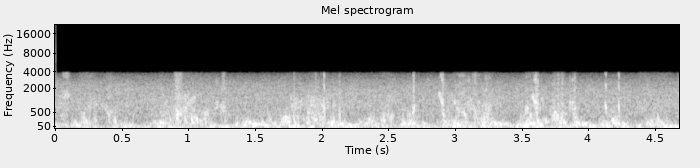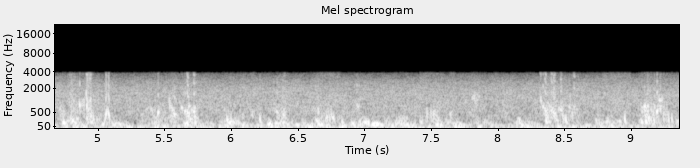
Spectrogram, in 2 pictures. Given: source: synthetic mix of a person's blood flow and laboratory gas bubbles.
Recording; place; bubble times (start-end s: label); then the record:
Doppler ultrasound of blood flow; precordium
0.03-0.10 s: bubbles
0.17-0.50 s: bubbles
0.76-1.32 s: bubbles
1.52-1.64 s: bubbles
1.72-2.21 s: bubbles
2.42-2.73 s: bubbles
2.85-3.33 s: bubbles
3.46-3.97 s: bubbles
4.10-4.27 s: bubbles
4.36-4.64 s: bubbles
4.69-5.12 s: bubbles
5.30-5.81 s: bubbles
5.93-6.45 s: bubbles
6.61-6.87 s: bubbles
6.93-6.98 s: bubbles
7.40-7.60 s: bubbles
7.62-7.69 s: bubbles
7.79-7.89 s: bubbles
8.31-8.63 s: bubbles
8.78-8.99 s: bubbles
9.02-9.37 s: bubbles
From the record:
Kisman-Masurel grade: 243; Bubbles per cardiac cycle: several, 3 to 8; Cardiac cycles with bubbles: 100%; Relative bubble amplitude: loud (0.450 to 0.775); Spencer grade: 3 (all of the cardiac periods contain showers or single bubble signals, but not dominating or overriding the cardiac motion signals); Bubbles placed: anywhere in the cardiac cycle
